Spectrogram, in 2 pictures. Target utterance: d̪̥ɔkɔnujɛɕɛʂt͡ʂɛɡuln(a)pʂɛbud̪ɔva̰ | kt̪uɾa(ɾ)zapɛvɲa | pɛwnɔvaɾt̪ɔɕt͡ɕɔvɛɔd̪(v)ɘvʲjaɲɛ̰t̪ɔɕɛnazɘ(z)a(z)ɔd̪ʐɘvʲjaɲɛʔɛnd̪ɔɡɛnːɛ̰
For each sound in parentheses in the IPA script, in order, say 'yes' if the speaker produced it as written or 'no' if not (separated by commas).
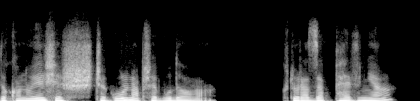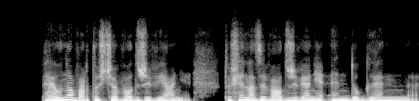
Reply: yes, no, no, no, no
